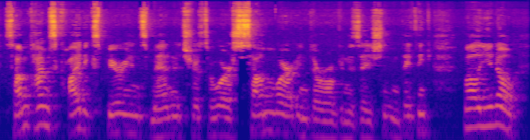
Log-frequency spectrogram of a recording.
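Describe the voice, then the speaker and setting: Swiss German-accented male author, animated explainer, mid-pitched voice. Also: rough recording. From German-speaking Switzerland. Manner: animated, explanatory, laughs often. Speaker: author and professor. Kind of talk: conversational interview answers.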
